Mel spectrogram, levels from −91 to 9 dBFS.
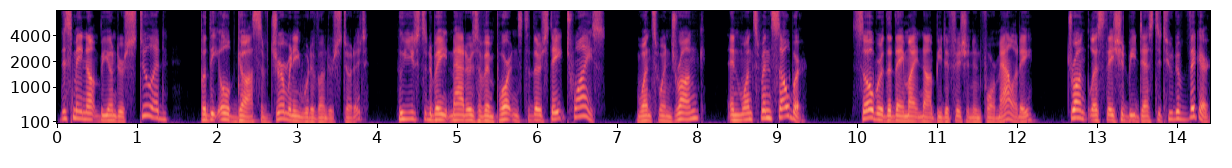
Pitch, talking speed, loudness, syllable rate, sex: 140 Hz, 205 wpm, -19 LUFS, 6.2 syllables/s, male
